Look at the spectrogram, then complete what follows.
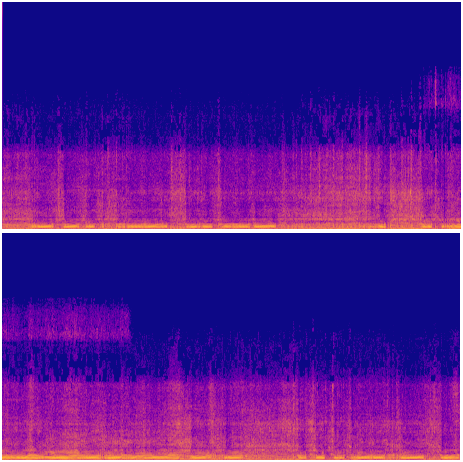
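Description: Dirt bike engine being ridden hard, revving up and dropping back again and again as the rider works the throttle and gears, the pitch rising and falling about once a second.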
